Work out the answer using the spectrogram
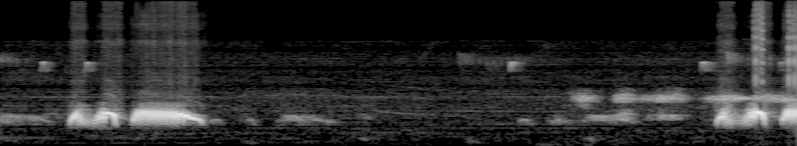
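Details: Spotted dove lure call meant to stimulate other doves to call: two-part cooing phrases, short hooked notes then a longer falling coo, repeated about every five seconds, with faint higher calls between them.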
